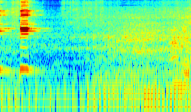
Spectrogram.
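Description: A vehicle horn gives one short toot near the start, then a motor runs low underneath, on a street corner where goods are being sold.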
